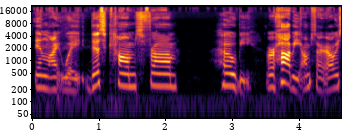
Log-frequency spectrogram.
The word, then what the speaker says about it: Hobbii: This comes from Hobbii, I'm sorry, I always say it wrong. Hobbii, H-O-B-B-I-I.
